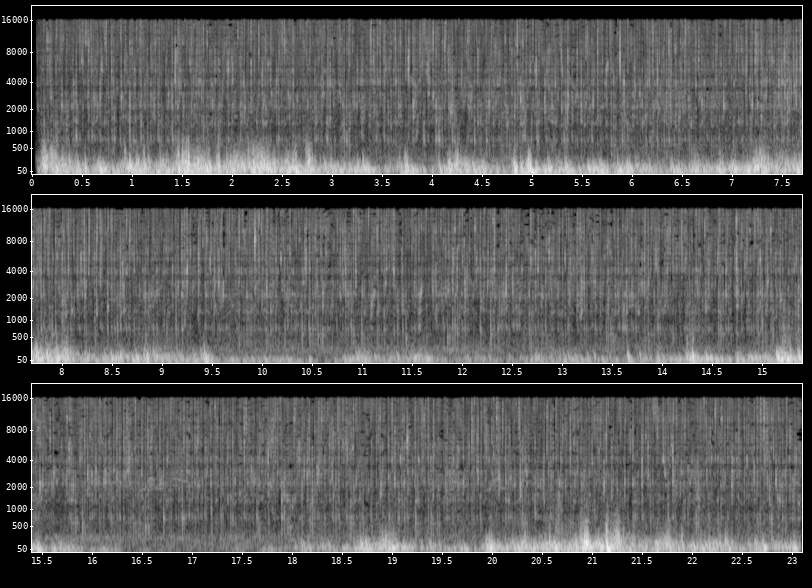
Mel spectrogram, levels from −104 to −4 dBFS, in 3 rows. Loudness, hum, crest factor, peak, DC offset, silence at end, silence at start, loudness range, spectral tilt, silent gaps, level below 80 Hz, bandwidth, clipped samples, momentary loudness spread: -30 LUFS; none; 24 dB; -4 dBFS; under 0.1%; 0 s; 0.05 s; 8 LU; -4.5 dB/octave; none; -30 dBFS; 16.5 kHz; under 0.1%; 12 LU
